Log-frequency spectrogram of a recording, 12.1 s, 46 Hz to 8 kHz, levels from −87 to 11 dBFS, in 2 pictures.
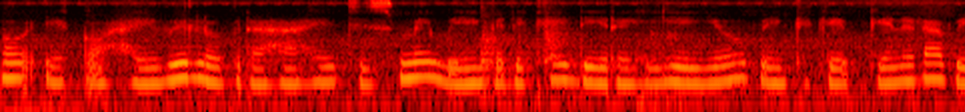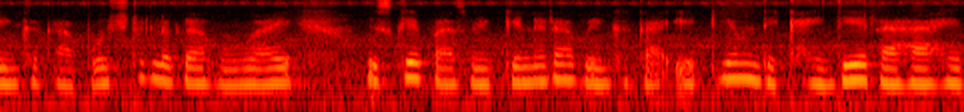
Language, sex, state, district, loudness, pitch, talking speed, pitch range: Kumaoni, female, Uttarakhand, Tehri Garhwal, -40 LUFS, 180 Hz, 160 wpm, 175-200 Hz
